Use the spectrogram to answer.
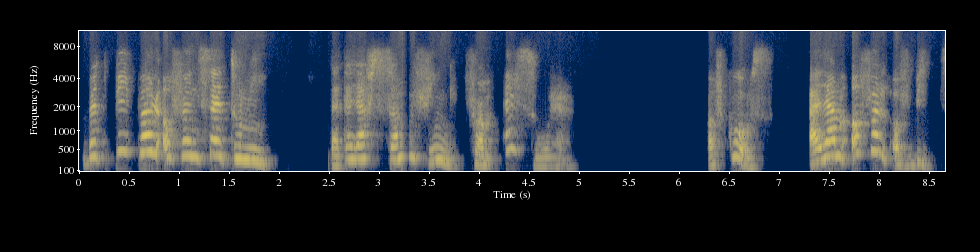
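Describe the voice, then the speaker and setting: At a speaking club, a woman gives a prepared personal speech slowly and deliberately, pausing between phrases; she was born in Bangladesh, raised in France, speaks French natively, and has a French and Swiss French accent. Her high voice is very animated with a darkish tone. The highs are cut off in the recording.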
